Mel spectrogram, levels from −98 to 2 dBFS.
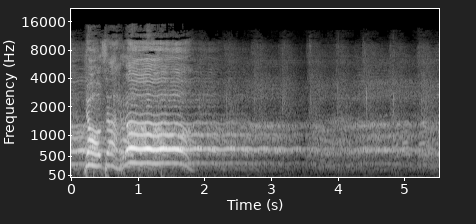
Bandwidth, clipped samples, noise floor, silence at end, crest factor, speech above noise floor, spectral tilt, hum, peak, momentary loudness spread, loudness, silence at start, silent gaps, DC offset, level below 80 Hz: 14.5 kHz; under 0.1%; -39 dBFS; 0.15 s; 16 dB; 28 dB; -2 dB/octave; none; 0 dBFS; 27 LU; -12 LUFS; 0 s; none; under 0.1%; -62 dBFS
